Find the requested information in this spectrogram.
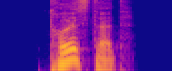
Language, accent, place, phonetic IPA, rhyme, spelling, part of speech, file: German, Germany, Berlin, [ˈtʁøːstət], -øːstət, tröstet, verb, De-tröstet.ogg
- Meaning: inflection of trösten: 1. third-person singular present 2. second-person plural present 3. second-person plural subjunctive I 4. plural imperative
